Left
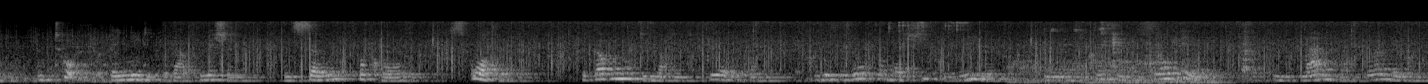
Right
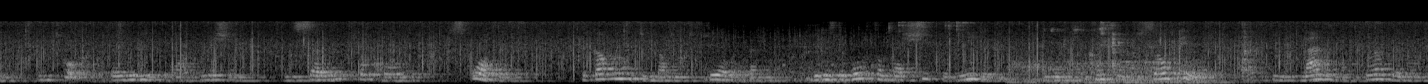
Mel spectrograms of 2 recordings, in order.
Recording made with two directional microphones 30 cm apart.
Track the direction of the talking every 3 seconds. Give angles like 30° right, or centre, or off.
40° left, 20° left, 20° right, 40° right, 40° right.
